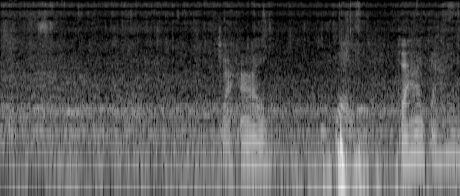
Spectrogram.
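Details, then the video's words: Honey bees at hives opened for honey harvesting, giving a steady low droning hum throughout, with a few short bursts of people talking close by over the buzzing. "See beautiful honey in bee hives"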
